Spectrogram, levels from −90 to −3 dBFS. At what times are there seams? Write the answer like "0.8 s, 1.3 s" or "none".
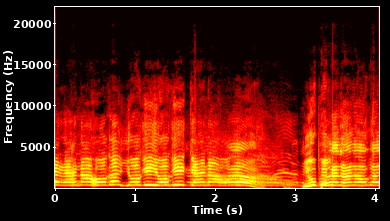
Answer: none

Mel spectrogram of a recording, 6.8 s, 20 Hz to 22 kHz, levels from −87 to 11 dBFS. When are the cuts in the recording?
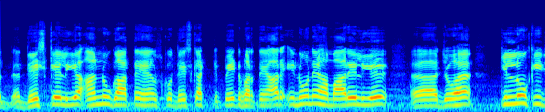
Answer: none

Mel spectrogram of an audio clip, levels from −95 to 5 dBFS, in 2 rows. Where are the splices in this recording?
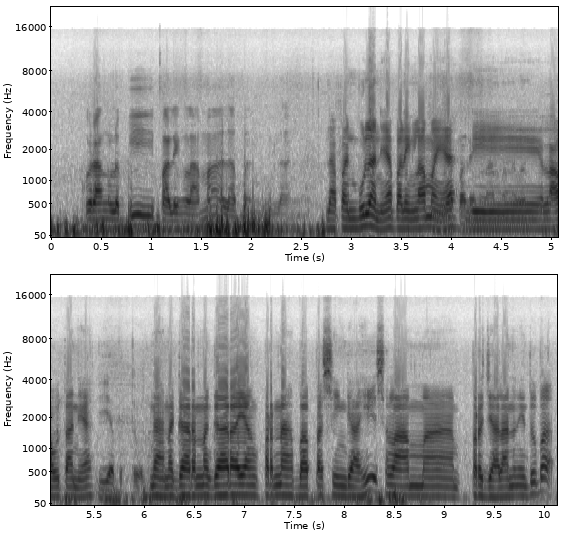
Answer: none

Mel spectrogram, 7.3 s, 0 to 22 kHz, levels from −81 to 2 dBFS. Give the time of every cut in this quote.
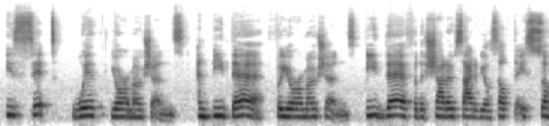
none

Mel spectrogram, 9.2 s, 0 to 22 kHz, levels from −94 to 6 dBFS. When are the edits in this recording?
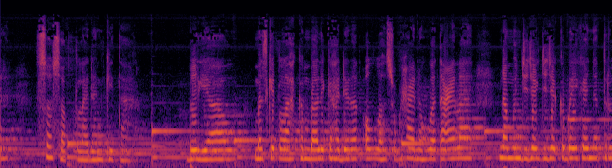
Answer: none

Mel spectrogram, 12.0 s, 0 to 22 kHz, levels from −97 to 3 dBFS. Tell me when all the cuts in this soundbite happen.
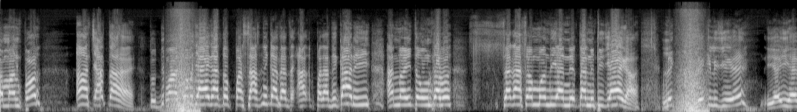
2.5 s, 10.1 s

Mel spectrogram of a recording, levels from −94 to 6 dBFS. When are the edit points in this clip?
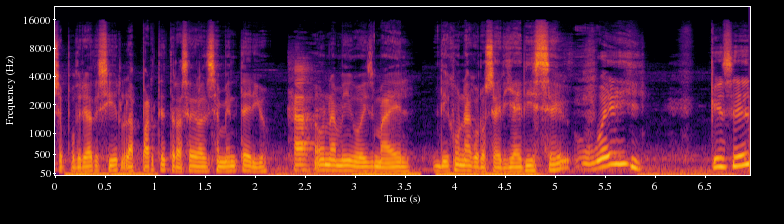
2.2 s, 3.7 s

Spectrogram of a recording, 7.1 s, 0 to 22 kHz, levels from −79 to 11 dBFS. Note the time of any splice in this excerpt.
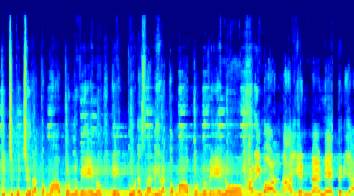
5.0 s

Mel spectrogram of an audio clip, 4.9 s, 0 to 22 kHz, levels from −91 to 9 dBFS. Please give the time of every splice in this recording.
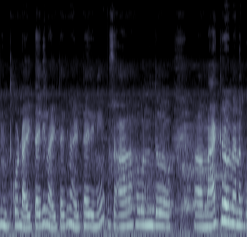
2.2 s

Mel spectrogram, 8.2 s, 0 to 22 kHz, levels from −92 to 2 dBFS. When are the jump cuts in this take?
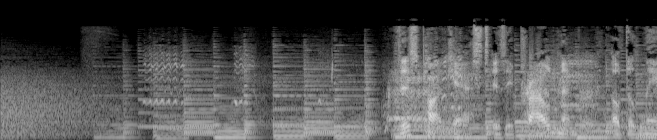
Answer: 1.3 s

